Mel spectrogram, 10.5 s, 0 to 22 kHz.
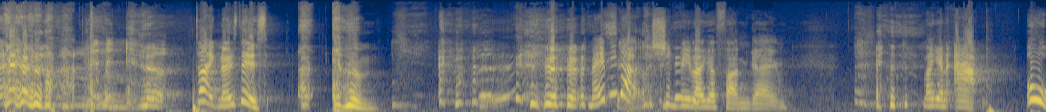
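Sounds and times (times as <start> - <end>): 
person giving short rough coughs: 0.0 - 1.7, 3.0 - 4.1
speech: 1.4 - 4.0, 4.7 - 8.0, 8.6 - 10.4.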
